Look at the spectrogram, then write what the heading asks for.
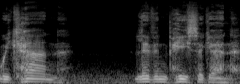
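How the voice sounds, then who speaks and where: A man in a put-on character voice at a medium pitch, with clear background noise. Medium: video game. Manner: gentle, calm.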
